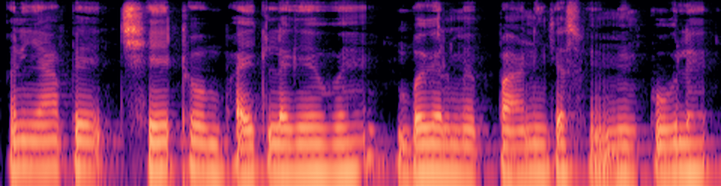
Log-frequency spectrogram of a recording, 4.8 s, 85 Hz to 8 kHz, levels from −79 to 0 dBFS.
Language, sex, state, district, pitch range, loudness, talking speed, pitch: Hindi, male, Jharkhand, Deoghar, 115-125 Hz, -18 LUFS, 185 wpm, 120 Hz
